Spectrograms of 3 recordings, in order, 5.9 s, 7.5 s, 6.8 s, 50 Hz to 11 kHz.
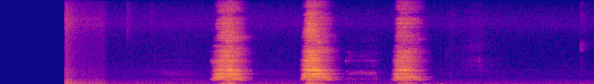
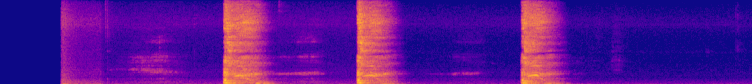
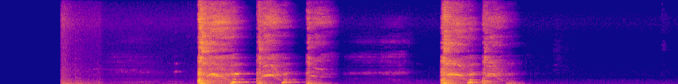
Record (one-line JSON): {"exhalation_length": "5.9 s", "exhalation_amplitude": 17806, "exhalation_signal_mean_std_ratio": 0.31, "three_cough_length": "7.5 s", "three_cough_amplitude": 26028, "three_cough_signal_mean_std_ratio": 0.28, "cough_length": "6.8 s", "cough_amplitude": 26028, "cough_signal_mean_std_ratio": 0.34, "survey_phase": "beta (2021-08-13 to 2022-03-07)", "age": "45-64", "gender": "Female", "wearing_mask": "No", "symptom_none": true, "smoker_status": "Never smoked", "respiratory_condition_asthma": false, "respiratory_condition_other": false, "recruitment_source": "REACT", "submission_delay": "0 days", "covid_test_result": "Negative", "covid_test_method": "RT-qPCR"}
